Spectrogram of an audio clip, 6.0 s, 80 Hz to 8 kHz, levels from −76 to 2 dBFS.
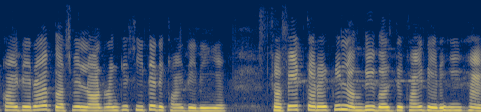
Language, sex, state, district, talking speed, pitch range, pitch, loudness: Hindi, female, Uttar Pradesh, Jalaun, 230 wpm, 220-255 Hz, 235 Hz, -12 LUFS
